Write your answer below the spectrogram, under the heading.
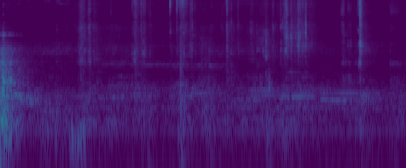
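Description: A sharp knock at the very start, then faint scattered clicks and taps as thin wooden reed diffuser sticks are handled and slid into the neck of a small diffuser bottle on a stone countertop.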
